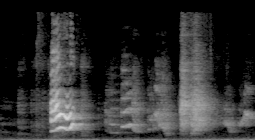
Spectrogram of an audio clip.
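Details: A cockatiel inside its nest during nesting gives a shrill, warbling screech, then a few softer raspy notes and a harsh hissing squawk over about two seconds, with a low indoor hum underneath.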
